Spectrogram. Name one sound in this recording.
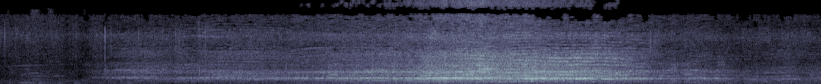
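A crowd applauds and cheers in a large hall.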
